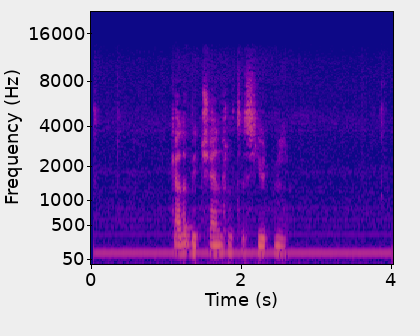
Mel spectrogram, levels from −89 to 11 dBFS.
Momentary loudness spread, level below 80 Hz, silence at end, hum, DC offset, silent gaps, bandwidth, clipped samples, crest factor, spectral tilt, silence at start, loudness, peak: 19 LU; -74 dBFS; 0 s; none; under 0.1%; none; 14.5 kHz; under 0.1%; 22 dB; -3.5 dB/octave; 0.05 s; -36 LUFS; -18 dBFS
